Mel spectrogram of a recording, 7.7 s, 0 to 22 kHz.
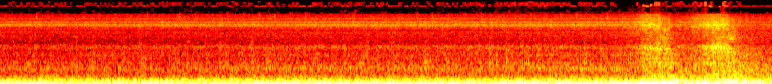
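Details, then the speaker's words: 1971 Chevy C10 V8, just started after sitting a long time, new spark plugs: even deep idle then clean rev rising and falling without stumbling; sounds really good, though small gas leak and slight smoking noted. "Well, she actually sounds really good. She actually sounds pretty good."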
